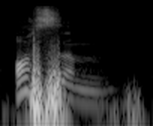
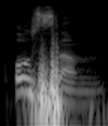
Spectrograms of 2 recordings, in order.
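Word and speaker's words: awesome: तो आप उसको पढ़ेंगे अगर आप यूके स्टाइल में पढ़ रहे हैं तो आप उसको ओ पढ़ेंगे और अगर आप उसको यूएस स्टाइल में पढ़ेंगे तो ओ ओ एंड ऑ तो ये शब्द हो जाएगा ऑसम और ऑफुल यूस स्टाइल में और ब्रिटिश स्टाइल में हो जाएगा ये ओसम एंड O full ट्स how they से ओसम एंड O full in द यूएस UK style US style it will be awful and ऑसम okay we'll move to द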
